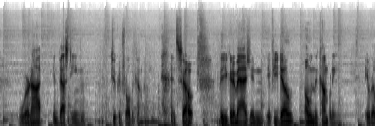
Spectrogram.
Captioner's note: laughs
